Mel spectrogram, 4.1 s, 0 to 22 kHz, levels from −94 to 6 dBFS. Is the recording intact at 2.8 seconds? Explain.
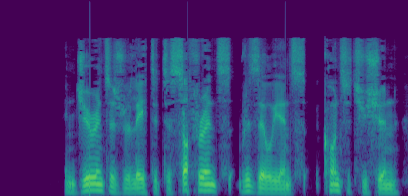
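No. At 2.85 s there is audio missing between chunks: roughly 20 ms is skipped and the two sides are butted together with no gap. This likely comes from a recorder handing over from one block to the next. Unlike a dropout, it leaves a jump rather than a silence.

The AAC compression damage runs through the whole clip and is plainly audible. Nothing is heard above about 9.8 kHz, and the quantised spectrum leaves a smeared, warbling texture, which a simple low-pass filter would not add. This likely comes from a low bitrate, consistent with around 32 kbps.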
